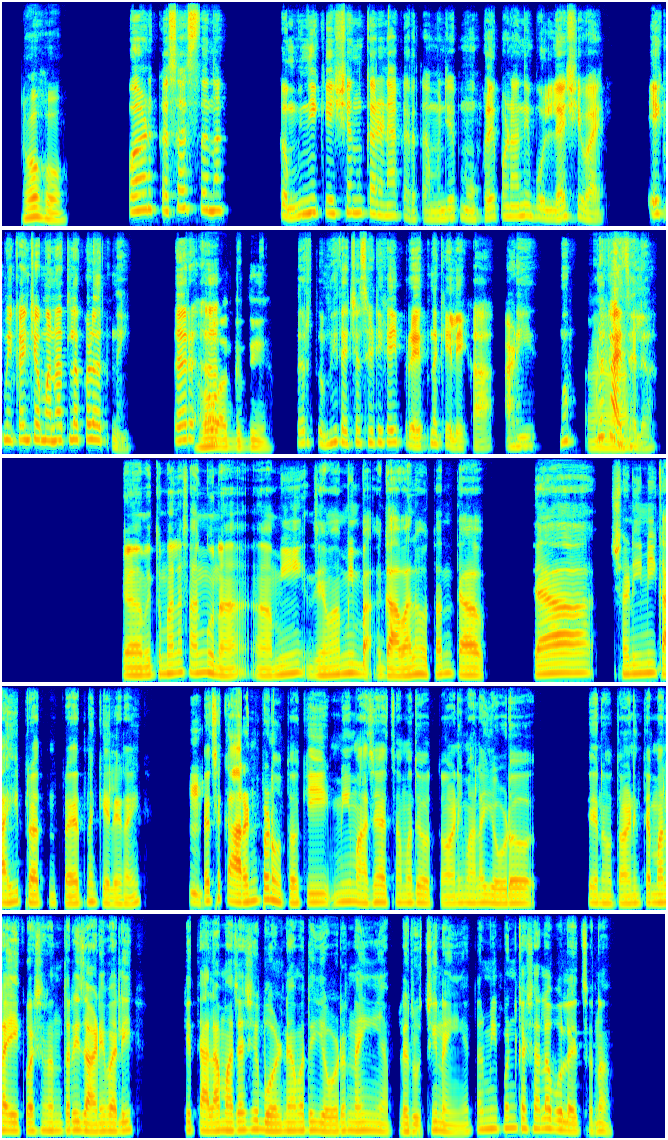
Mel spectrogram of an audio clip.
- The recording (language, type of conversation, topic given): Marathi, podcast, भावंडांशी दूरावा झाला असेल, तर पुन्हा नातं कसं जुळवता?
- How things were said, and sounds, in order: none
